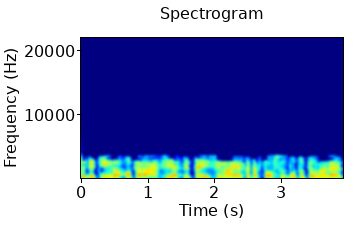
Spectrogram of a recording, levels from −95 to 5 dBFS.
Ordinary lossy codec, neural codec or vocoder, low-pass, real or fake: MP3, 16 kbps; none; 3.6 kHz; real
